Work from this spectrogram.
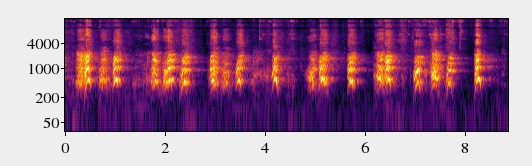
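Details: Barking during a winter romp in Chicago snow, where German Shepherds and a Rhodesian Ridgeback jump, run and chase each other; a steady stream of about fourteen full barks, often in pairs, with little pause between them.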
